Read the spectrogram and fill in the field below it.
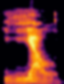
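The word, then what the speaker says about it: ΙΑΩ: In order to help the reader pronounce God's name correctly, they transliterated the Most High's name with the Greek characters iota, alpha, omega, written in Greek, pronounced Yao.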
